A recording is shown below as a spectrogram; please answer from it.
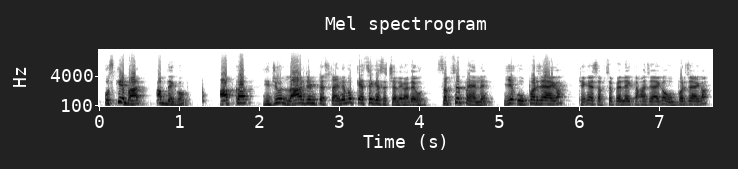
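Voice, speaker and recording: Man teaching biology at a whiteboard. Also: high-pitched. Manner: repeats each term as a question to the class; checks in often with "thik hai". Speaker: biology tutor. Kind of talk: whiteboard lecture in Hindi-English mix.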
